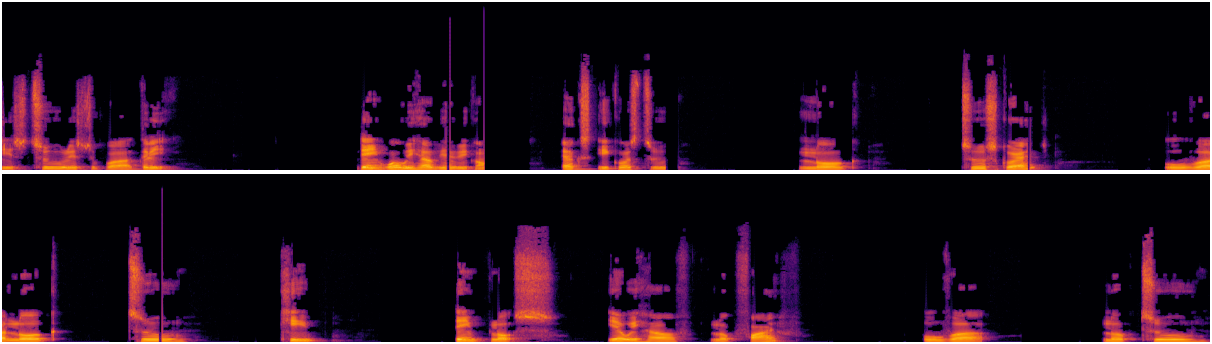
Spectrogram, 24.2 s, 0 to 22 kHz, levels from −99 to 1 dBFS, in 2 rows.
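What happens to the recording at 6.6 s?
At 6.63 s the sound drops out abruptly into a hole of dead silence lasting about 131 ms, and it returns at 6.76 s. This is a block of digital silence: a run of samples was replaced by zeros, so the audio falls straight to nothing and comes back with no fade. At this length it is heard as a brief gap, not a single tick.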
